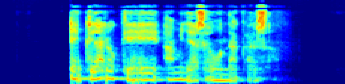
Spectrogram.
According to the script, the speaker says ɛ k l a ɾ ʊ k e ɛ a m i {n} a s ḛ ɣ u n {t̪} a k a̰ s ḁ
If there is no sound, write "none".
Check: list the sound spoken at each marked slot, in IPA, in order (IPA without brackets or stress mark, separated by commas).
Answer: ɲ, d̪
